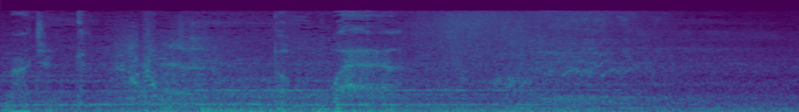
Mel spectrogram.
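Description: A magic spell bursts with a whooshing crackle.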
